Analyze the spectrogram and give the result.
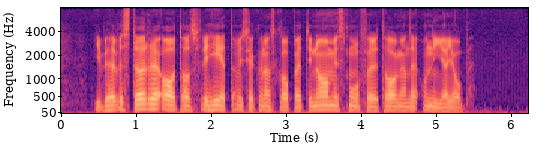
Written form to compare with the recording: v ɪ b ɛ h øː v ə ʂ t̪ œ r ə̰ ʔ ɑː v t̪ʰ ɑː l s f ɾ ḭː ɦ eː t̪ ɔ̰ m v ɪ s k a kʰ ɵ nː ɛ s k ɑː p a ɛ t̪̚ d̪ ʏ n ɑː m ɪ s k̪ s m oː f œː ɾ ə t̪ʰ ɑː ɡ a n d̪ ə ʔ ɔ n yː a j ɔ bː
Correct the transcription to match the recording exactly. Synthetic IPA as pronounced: v ɪ b ɛ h øː v ə ʂ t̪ œ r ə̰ ʔ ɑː v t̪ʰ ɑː l s f ɾ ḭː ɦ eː t̪ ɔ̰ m v ɪ s k a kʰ ɵ nː a s k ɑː p a ɛ t̪̚ d̪ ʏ n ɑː m ɪ s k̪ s m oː f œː ɾ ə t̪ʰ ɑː ɡ a n d̪ ə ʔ ɔ n yː a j ɔ bː

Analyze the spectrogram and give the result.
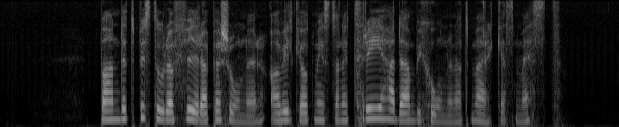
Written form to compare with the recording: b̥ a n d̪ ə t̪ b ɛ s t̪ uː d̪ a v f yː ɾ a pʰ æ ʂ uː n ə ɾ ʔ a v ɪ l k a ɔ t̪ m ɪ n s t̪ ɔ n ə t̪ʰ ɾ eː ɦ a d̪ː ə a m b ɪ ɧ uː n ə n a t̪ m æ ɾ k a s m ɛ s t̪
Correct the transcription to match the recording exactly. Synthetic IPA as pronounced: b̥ a n d̪ ə t̪ b ɛ s t̪ uː d̪ a v f yː ɾ a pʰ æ ʂ uː n ə ɾ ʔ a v ɪ l k a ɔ t̪ m ɪ n s t̪ ɔ n ə t̪ʰ ɾ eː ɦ a d̪ː ə a m b ɪ ɧ uː n ə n a t̪ m æ ɾ k a s m ɛ s t̪

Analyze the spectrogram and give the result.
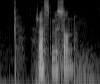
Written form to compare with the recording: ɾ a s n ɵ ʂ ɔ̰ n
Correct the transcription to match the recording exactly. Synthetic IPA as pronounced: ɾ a s m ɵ s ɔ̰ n

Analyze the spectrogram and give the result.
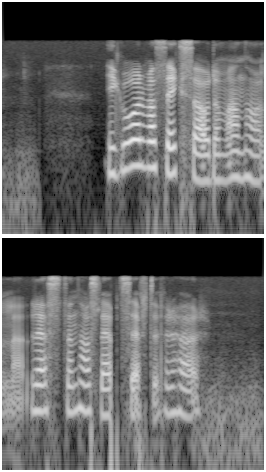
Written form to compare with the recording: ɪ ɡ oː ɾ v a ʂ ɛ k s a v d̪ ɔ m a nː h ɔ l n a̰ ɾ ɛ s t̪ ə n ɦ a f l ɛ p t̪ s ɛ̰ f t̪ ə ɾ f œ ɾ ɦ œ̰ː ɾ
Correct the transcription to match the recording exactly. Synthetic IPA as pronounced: ɪ ɡ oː ɾ v a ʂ ɛ k s a v d̪ ɔ m a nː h ɔ l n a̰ ɾ ɛ s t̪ ə n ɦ a ʂ l ɛ p t̪ s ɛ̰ f t̪ ə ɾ f œ ɾ ɦ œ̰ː ɾ

